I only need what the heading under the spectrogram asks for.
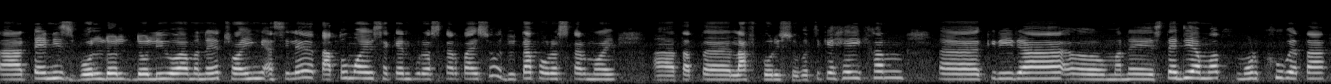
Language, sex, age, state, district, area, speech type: Assamese, female, 30-45, Assam, Kamrup Metropolitan, urban, spontaneous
